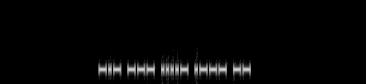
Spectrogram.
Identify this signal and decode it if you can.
Morse code, heard as a keyed tone, about 49 wpm, 700 Hz. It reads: KO4JM
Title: USA Call Signs - 5 Characters - Repeated 2x - 50wpm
